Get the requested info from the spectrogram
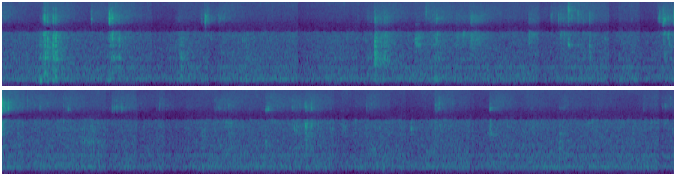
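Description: Faint chewing of crispy bacon: scattered small crunches and wet mouth clicks at irregular moments, over a steady low hum.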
